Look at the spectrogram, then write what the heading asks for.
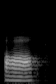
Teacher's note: आ जब आप बोलेंगे आ, तो आपका मुंह पूरी तरह से खुला है, तो आपका विव्रत हो गया आ।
